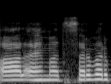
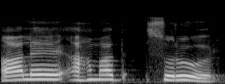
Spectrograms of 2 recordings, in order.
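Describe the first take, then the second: First: The last word is said as sarwar. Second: The last word is said as suroor. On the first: The speaker calls it wrong. "अक्सर तालिब इल्म इसको आल Ahmad सरवर पढ़ते हैं" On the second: The speaker calls it right. "इसका दुरुस्त तलफ़ुज़ है"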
